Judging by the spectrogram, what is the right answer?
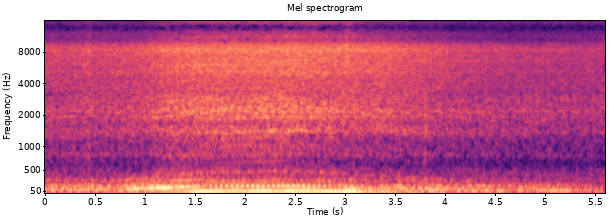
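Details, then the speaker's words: Ford F-150 5.4L V8 with a misfire on cylinder 8 (bank two): engine shakes, feels heavy and loses power when revved, raw fuel smell from exhaust. Lumpy, uneven rumble from one dead cylinder; suspected spark plug, injector or coil. "tiembla un poco la máquina y a la hora de acelerarse se siente muy pesada"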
